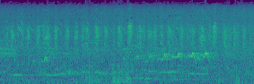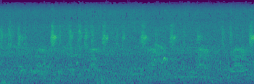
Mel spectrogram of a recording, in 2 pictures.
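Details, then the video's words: Red-vented bulbuls in the recordist's home area give loud, bright, liquid chirping calls while moving their wings, possibly to frighten an enemy, perhaps the recordist, over rapid dry chattering from other birds. "Red vented bulbuls' call"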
